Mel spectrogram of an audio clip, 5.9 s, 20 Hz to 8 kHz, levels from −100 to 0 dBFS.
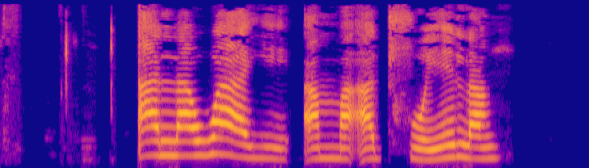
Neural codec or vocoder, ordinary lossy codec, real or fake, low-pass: none; MP3, 32 kbps; real; 7.2 kHz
